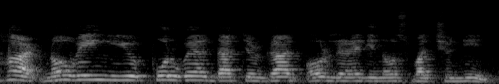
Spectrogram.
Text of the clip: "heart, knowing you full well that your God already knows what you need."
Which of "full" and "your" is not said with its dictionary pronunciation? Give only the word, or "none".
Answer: full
